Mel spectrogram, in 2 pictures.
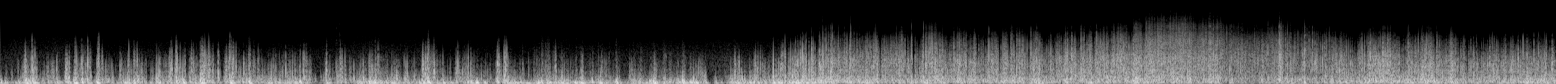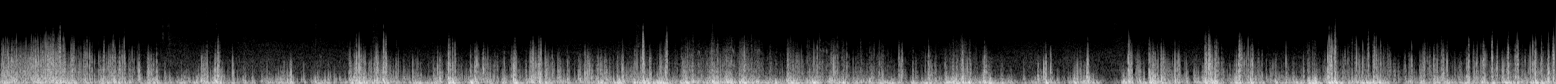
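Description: Strong wind buffeting the microphone in a continuous rumble, swelling into a louder, hissier gust for several seconds in the middle.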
